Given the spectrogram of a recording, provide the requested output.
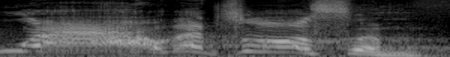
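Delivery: high, excited exclamation of awe; awed wow. Pretend. Preacher voicing a prophet's expected awe, excited. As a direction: gasp out wow like it's a marvel. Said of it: "instead of saying".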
